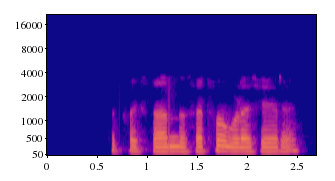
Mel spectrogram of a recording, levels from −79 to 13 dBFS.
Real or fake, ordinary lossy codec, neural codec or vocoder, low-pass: real; MP3, 24 kbps; none; 3.6 kHz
